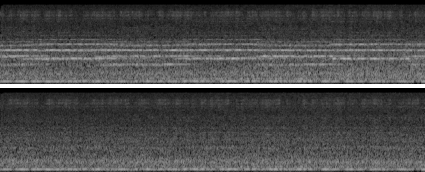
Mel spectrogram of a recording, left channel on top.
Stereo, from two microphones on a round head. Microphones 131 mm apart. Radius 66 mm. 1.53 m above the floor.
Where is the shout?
No shout in this recording.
